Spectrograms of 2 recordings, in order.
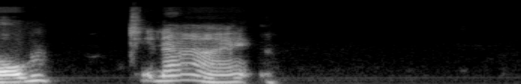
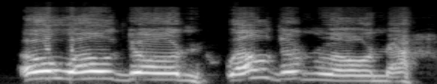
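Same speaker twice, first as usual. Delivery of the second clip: delighted praise; 4 semitones higher, 7 dB louder than usual. Real, not acted. Praising a finished puzzle.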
